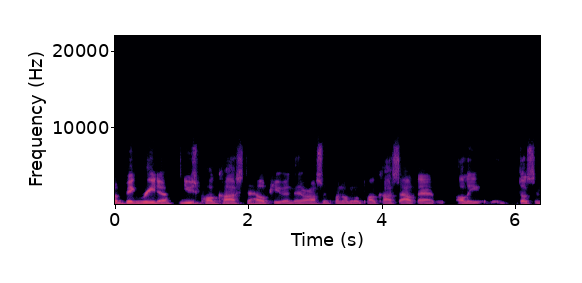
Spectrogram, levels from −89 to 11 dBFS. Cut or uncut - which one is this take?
cut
